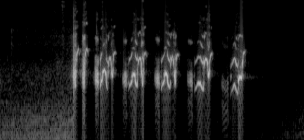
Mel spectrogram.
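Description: A bird calling in a quick run of about seven short whistled chirps, each swooping up and down in pitch, starting about a second and a half in. A faint low rustle comes before them.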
